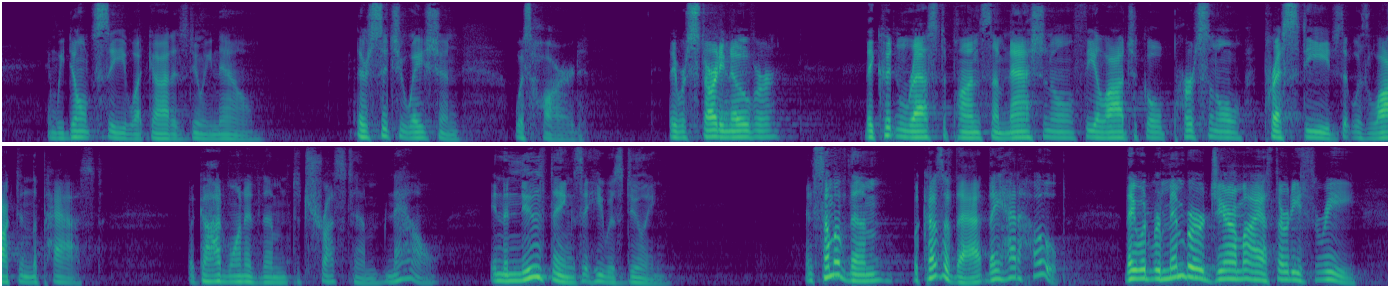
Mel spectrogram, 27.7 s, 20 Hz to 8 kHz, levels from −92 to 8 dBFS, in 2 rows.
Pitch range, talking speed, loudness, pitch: 110-135 Hz, 135 wpm, -26 LUFS, 125 Hz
